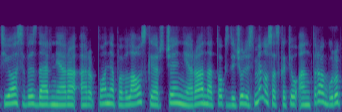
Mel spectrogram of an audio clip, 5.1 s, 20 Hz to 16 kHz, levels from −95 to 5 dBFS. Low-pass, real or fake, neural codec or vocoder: 7.2 kHz; fake; codec, 16 kHz, about 1 kbps, DyCAST, with the encoder's durations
